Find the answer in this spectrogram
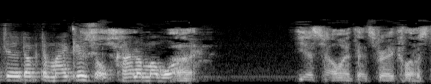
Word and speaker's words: Oconomowoc: Do I pronounce that right, Dr. Michaels, Oconomowoc?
